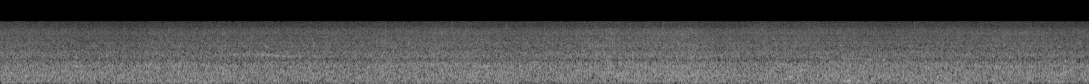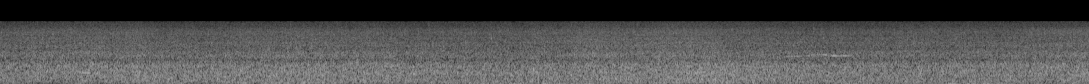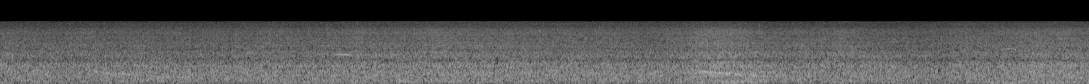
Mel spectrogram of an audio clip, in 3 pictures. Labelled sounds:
2.5	2.8	humpback whale, 1.4 to 1.6 kHz
18.9	19.4	humpback whale, 1.4 to 1.6 kHz

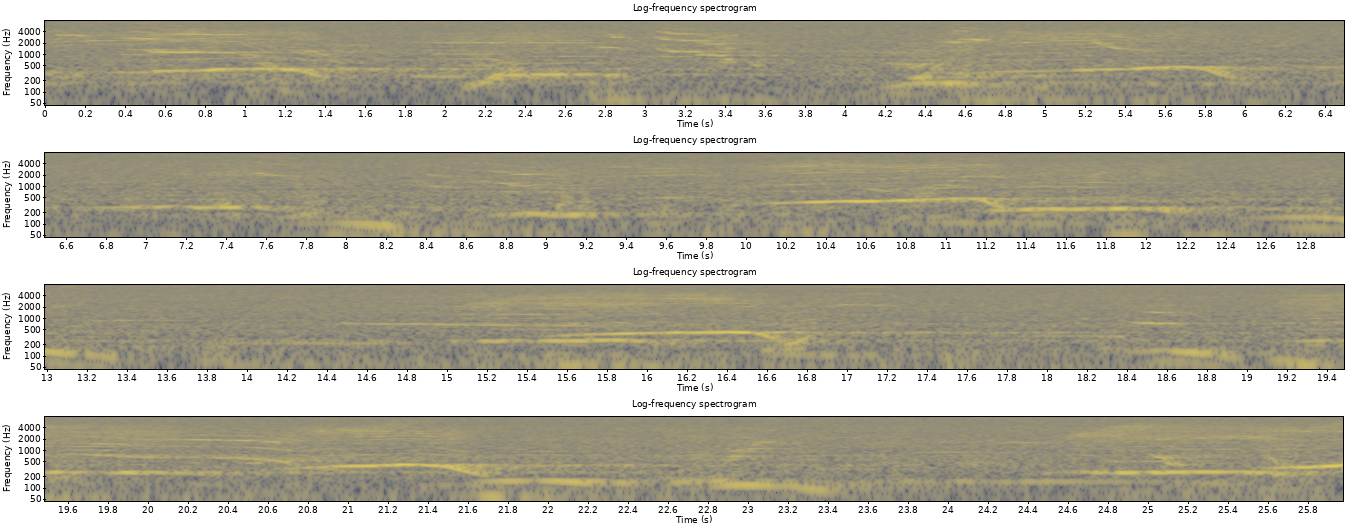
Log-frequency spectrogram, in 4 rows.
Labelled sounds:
0.0	1.2	humpback whale, 1.1 to 4.7 kHz
1.8	3.5	humpback whale, 0.90 to 4.2 kHz
5.0	5.6	humpback whale, 1.2 to 3.7 kHz
7.5	11.7	humpback whale, 0.86 to 4.8 kHz
13.2	13.5	humpback whale, 0.83 to 0.96 kHz
14.8	15.8	humpback whale, 1.2 to 2.8 kHz
16.1	16.5	humpback whale, 2.9 to 3.5 kHz
16.9	17.3	humpback whale, 2.1 to 7.0 kHz
18.4	18.7	humpback whale, 0.80 to 0.86 kHz
19.6	20.8	humpback whale, 0.96 to 2.6 kHz
21.0	21.5	humpback whale, 2.0 to 3.0 kHz
22.9	23.2	humpback whale, 0.90 to 1.2 kHz
23.8	24.5	humpback whale, 0.86 to 1.7 kHz
24.9	25.9	humpback whale, 1.9 to 3.5 kHz

